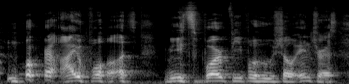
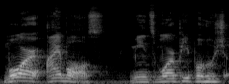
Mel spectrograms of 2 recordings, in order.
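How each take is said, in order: First: Says it again louder and slower through a laugh; laughing retake. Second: Said in the usual way. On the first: Real, not acted. Retaking a fumbled line for viewers, laughing. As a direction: laugh and push the line out slowly. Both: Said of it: "oh, Jesus".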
